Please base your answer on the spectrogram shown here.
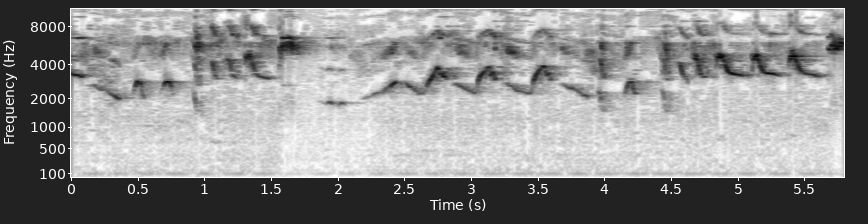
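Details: Oriental magpie-robin, a caged songbird in Indonesia, performing 'ngobra patah' song for training other birds: quick rising whistles in series, buzzy high chatter and brief gaps, about three to four notes per second, faint hum in background.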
